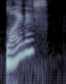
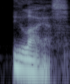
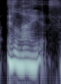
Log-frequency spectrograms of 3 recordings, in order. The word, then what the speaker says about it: Elias: Did you say his name was Linus? – Elias. – Oh, Elias.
